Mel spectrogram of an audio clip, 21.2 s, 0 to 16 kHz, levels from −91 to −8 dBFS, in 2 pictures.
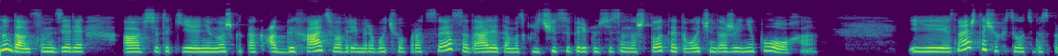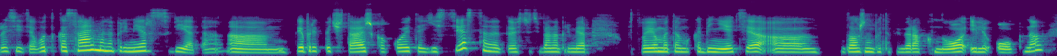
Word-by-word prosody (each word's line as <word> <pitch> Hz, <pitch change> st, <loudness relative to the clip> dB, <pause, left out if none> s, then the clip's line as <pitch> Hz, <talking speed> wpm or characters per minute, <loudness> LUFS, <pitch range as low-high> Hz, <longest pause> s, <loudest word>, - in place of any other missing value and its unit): Ну 330 Hz, +1 st, +7 dB
да, 200 Hz, -2 st, +8 dB
на 185 Hz, -, +1 dB
самом 210 Hz, +3 st, -3 dB
деле, 215 Hz, +1 st, 0 dB, 0.4 s
а, 200 Hz, +1 st, +5 dB
всё-таки 205 Hz, 0 st, -1 dB
немножко 205 Hz, +2 st, +2 dB
так 200 Hz, -1 st, -4 dB
отдыхать 210 Hz, +5 st, +5 dB
во 215 Hz, -1 st, +1 dB
время 200 Hz, -1 st, -3 dB
рабочего 205 Hz, +1 st, -5 dB
процесса, 210 Hz, -, -1 dB
да, 195 Hz, +1 st, +4 dB
или 205 Hz, -1 st, +3 dB
там 195 Hz, -1 st, -3 dB
отключиться, 210 Hz, +3 st, -4 dB
переключиться 210 Hz, -1 st, -4 dB
на 200 Hz, -1 st, -4 dB
что-то- 225 Hz, +3 st, +2 dB
это 195 Hz, -2 st, -5 dB
очень 210 Hz, +1 st, -2 dB
даже 205 Hz, +1 st, -1 dB
и -, -, -3 dB
неплохо. 215 Hz, -2 st, -2 dB, 0.9 s
И 210 Hz, -1 st, +2 dB
знаешь, 355 Hz, -, +6 dB
что 345 Hz, -, -2 dB
еще 240 Hz, -7 st, 0 dB
хотела 210 Hz, -1 st, -4 dB
тебя 205 Hz, 0 st, -12 dB
спросить? 210 Hz, -1 st, -7 dB
А 175 Hz, -, -3 dB
вот 230 Hz, +1 st, -3 dB
касаемо, 270 Hz, +4 st, +4 dB
например, 235 Hz, 0 st, 0 dB
света. 180 Hz, -6 st, -6 dB
Ам, 170 Hz, -2 st, 0 dB
ты 225 Hz, -, +5 dB
предпочитаешь 220 Hz, -2 st, +1 dB
какое-то 215 Hz, +2 st, -3 dB
естественное? 210 Hz, -, -2 dB
То 190 Hz, -, -6 dB
есть 190 Hz, +1 st, -5 dB
у -, -, -21 dB
тебя, 200 Hz, +1 st, -4 dB
например, 190 Hz, -1 st, -2 dB, 0.4 s
в -, -, -25 dB
твоем 205 Hz, +1 st, +2 dB
этом 200 Hz, -1 st, -3 dB
кабинете, 195 Hz, +1 st, +1 dB
а, 185 Hz, -1 st, 0 dB, 0.3 s
должно 200 Hz, +1 st, +1 dB
быть, 190 Hz, 0 st, -9 dB
например, 190 Hz, +1 st, -2 dB
окно 185 Hz, +1 st, +2 dB
или 190 Hz, -1 st, -2 dB
окна, 180 Hz, -, -1 dB
205 Hz, 165 wpm, -23 LUFS, 195-215 Hz, 0.9 s, да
